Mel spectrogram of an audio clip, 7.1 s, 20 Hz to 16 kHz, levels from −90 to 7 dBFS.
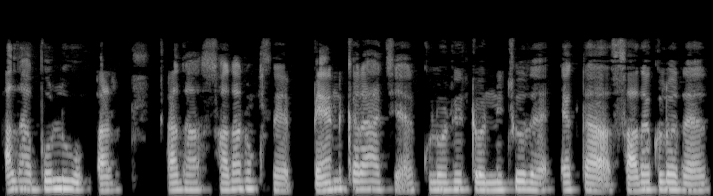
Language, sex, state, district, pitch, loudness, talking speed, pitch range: Bengali, male, West Bengal, Jhargram, 145 Hz, -19 LUFS, 145 wpm, 140-150 Hz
